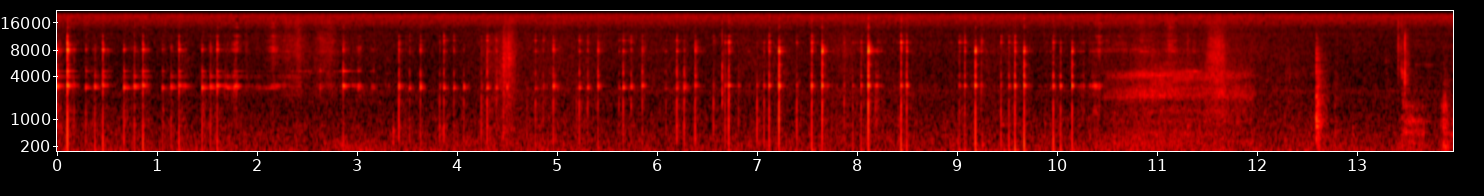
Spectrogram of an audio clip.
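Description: Quick, bright tapping on a thick ceramic cup with a beach hut design, not bone china, gives a steady run of short, high clinks that ring clearly and fade almost at once. A soft hiss rises briefly near the end before the tapping resumes.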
